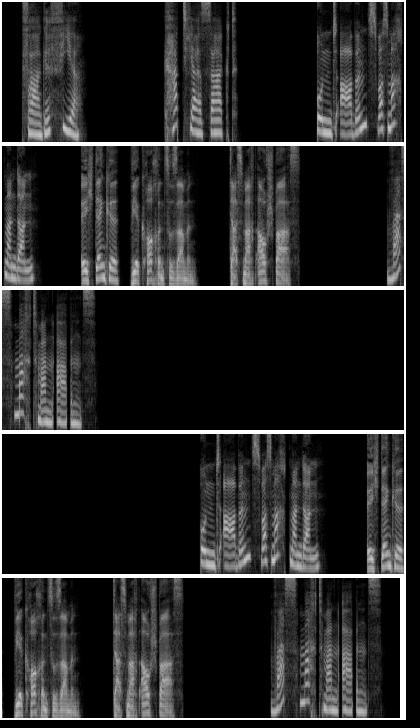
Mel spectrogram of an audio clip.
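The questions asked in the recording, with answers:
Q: Was macht man abends?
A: Man kocht zusammen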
